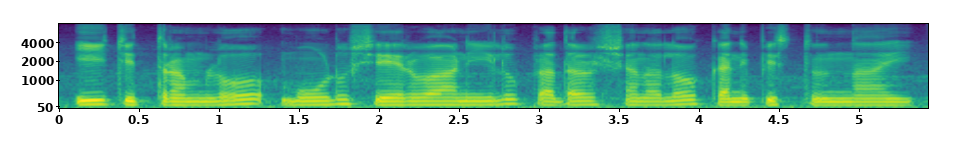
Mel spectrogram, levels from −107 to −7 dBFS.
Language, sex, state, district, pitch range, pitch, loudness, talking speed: Telugu, male, Telangana, Hyderabad, 120-135 Hz, 125 Hz, -16 LUFS, 65 wpm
